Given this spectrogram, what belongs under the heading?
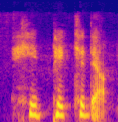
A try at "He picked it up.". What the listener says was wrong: Okay, so what I want you to do here is remove this T at the end of the word pick. Okay, I want you to think of this as 2 separate words. Okay, so pick alone and then tit.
